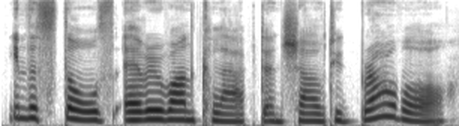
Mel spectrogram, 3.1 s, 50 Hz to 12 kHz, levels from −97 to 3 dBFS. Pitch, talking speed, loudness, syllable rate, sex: 220 Hz, 155 wpm, -17 LUFS, 4.9 syllables/s, female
